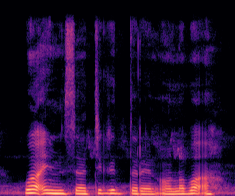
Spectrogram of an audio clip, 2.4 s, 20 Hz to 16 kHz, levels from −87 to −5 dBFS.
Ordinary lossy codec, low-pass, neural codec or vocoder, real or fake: none; 14.4 kHz; vocoder, 44.1 kHz, 128 mel bands every 512 samples, BigVGAN v2; fake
